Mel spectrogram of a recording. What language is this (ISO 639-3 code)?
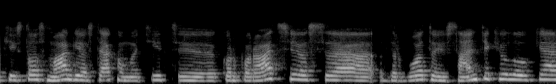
lit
